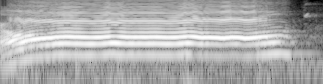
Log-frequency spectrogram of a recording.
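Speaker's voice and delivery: long, loud, high held "oh"; heavenly choir "oh". Pretend. Showing viewers the deal of a lifetime, mock heavenly "oh". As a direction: sound a mock angelic note. Angelic choir sound for the halo.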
